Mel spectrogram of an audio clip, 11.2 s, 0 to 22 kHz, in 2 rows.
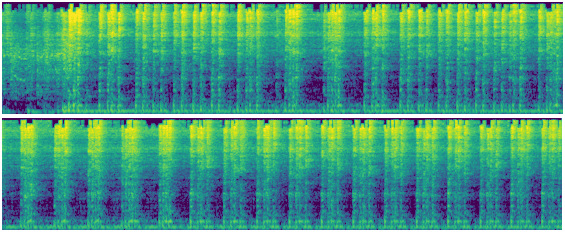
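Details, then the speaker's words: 1989 Mazda RX-7 Turbo II, first run under its own power after engine reassembly: choppy, stumbling rotary idle with uneven pops and surges; cause not yet found, still to check connections and fix the fuel return. "Sounds kind of ugly, but she's running under her own power right now."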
